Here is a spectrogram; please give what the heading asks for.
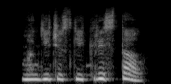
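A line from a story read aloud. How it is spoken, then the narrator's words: Frightened whisper. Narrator (Russian): испуганно зашептал Тимиук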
